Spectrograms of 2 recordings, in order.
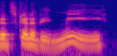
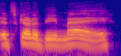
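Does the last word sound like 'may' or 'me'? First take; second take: me; may. First: The last word ends with an 'ee' vowel. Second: The last word ends with an 'ay' vowel. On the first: "instead of it's going to be me" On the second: "[name] says that the song came out. It's going to be May"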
